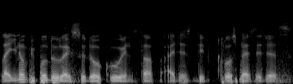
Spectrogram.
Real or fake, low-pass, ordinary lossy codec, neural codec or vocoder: real; 7.2 kHz; Opus, 24 kbps; none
